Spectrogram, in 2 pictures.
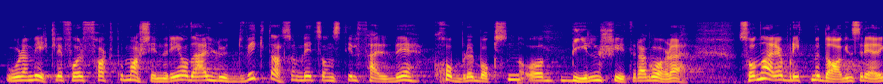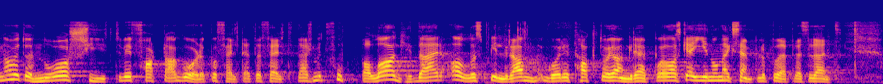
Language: Norwegian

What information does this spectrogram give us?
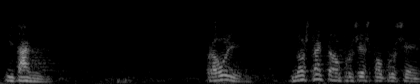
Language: Catalan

